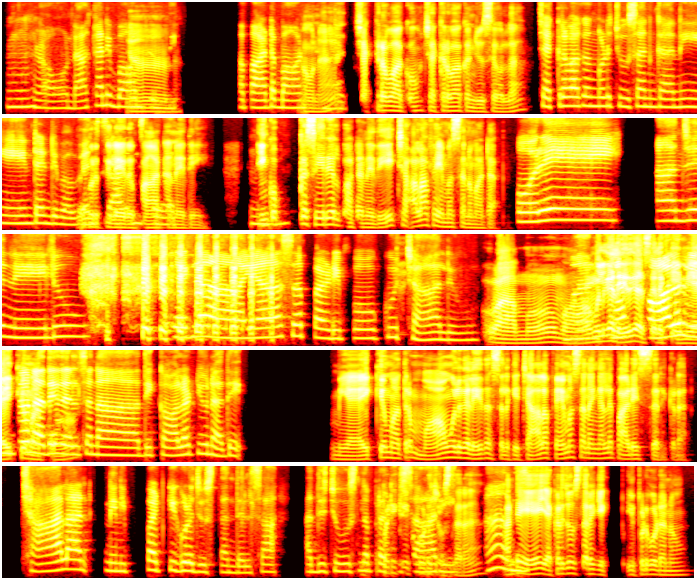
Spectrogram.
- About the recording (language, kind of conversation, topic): Telugu, podcast, ఏ పాట విన్నప్పుడు మీకు పాత జ్ఞాపకాలు గుర్తుకొస్తాయి?
- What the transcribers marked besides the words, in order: in English: "సీరియల్"; in English: "ఫేమస్"; singing: "ఒరేయ్! ఆంజనేలు తెగ ఆయాస పడిపోకు చాలు"; laugh; in English: "కాలర్ రింగ్‌టోన్"; in English: "ఐక్యు"; in English: "కాలర్ ట్యూన్"; in English: "ఐక్యు"; in English: "ఫేమస్"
